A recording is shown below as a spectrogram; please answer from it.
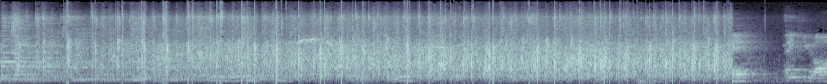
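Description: Audience clapping right after an acoustic guitar piece, with the guitar's last notes ringing out at the very start. The clapping dies away about nine seconds in.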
